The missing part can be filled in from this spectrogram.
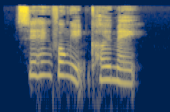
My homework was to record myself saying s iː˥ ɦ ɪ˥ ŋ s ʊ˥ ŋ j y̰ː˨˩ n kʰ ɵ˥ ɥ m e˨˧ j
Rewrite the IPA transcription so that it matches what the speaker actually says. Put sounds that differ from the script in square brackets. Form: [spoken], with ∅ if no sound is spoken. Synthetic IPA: s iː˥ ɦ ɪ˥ ŋ [f] ʊ˥ ŋ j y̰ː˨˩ n kʰ ɵ˥ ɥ m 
